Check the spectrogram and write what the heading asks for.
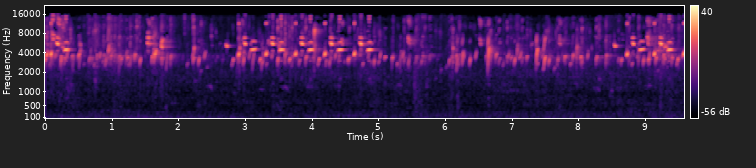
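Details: European goldfinch song of the betbeta and setseta styles, played to coax a silent male into singing; bursts of sharp high twitters and trills are broken by brief quieter gaps.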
